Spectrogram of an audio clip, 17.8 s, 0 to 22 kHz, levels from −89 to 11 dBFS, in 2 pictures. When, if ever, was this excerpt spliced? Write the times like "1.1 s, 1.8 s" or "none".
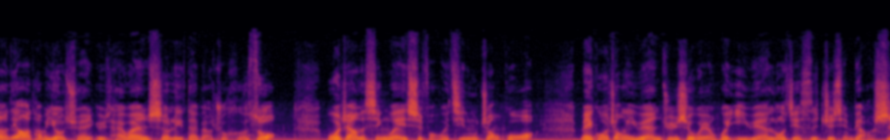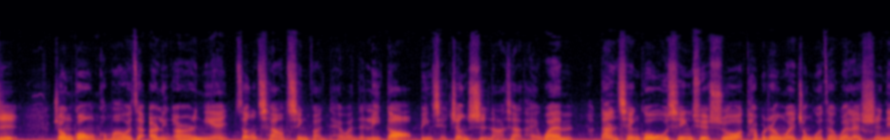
11.2 s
